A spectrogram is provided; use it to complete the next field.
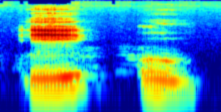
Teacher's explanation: हैं समृत पढ़ा हमने समृत जिसमें ना के बराबर मुंह खुले अर्ध समृत होता है मुंह थोड़ा सा खुलता है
